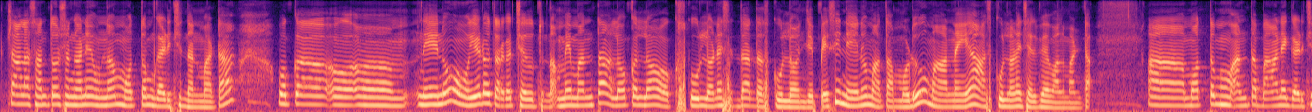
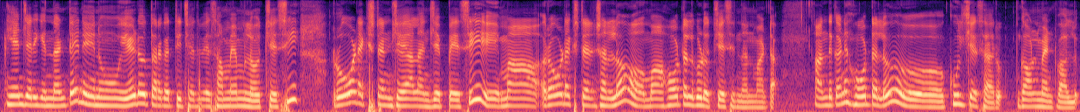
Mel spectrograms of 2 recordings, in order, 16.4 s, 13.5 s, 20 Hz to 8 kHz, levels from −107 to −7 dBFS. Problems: constant background noise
